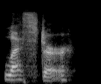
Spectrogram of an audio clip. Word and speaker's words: Leicester: It's spelled like Leicester, but you pronounce it like Lester.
